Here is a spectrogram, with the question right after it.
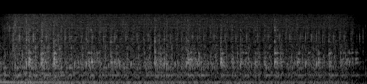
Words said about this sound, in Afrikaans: Toe ouma Jansen by haar huis kom, gaan sit sy by haar naaldwerkmasjien en sy begin werk en werk en werk.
